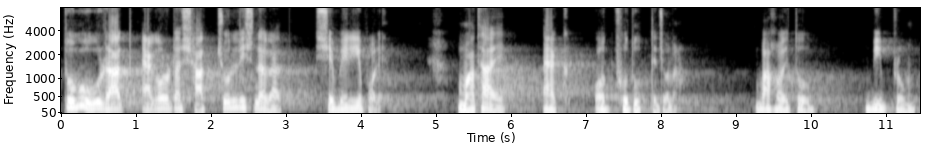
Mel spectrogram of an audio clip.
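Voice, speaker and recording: A man narrating and hosting scripted audio horror stories in a measured way, pausing between short phrases. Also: medium pitch, fairly bright tone. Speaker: host and narrator of an audio story channel. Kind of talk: scripted horror story narration and channel introduction. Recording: long reverb on the voice.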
